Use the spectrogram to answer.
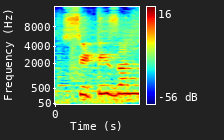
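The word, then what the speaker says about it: citizen: उसके बाद सिटीजन में जो साउंड है दैट इज नॉट ज साउंड, दैट इज बेसिकली ज साउंड. सिटीजन, सिटीजन नहीं, सिटीजन.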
